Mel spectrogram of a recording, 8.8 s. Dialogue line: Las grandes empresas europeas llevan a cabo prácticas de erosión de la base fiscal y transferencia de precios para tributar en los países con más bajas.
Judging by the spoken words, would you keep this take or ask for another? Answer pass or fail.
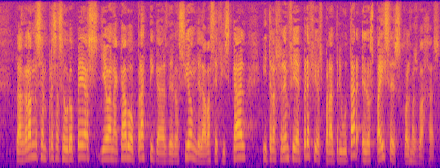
pass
